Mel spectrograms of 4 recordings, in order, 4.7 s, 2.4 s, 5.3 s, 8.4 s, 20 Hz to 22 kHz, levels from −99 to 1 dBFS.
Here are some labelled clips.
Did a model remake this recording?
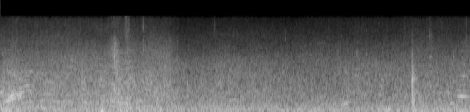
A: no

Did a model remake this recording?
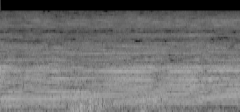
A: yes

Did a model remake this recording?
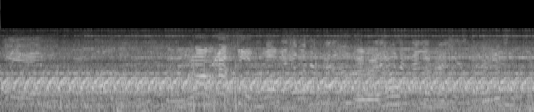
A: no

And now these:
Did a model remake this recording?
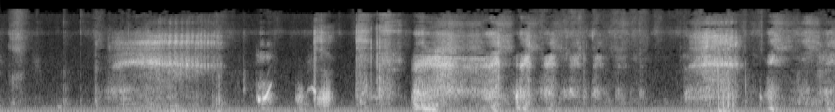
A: no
